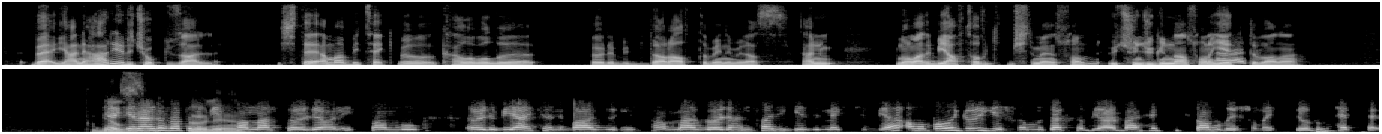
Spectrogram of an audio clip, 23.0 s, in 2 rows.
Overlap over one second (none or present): none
